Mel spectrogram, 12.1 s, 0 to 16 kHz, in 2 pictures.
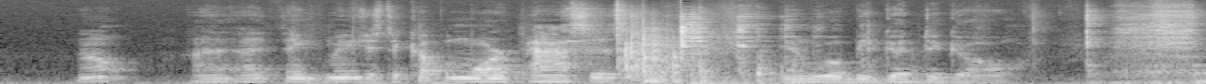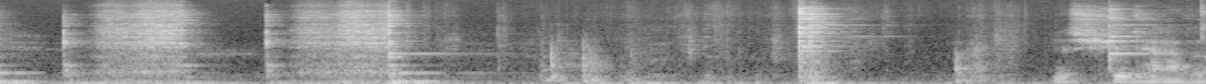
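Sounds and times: file scraping steel blade: 5.4s - 8.3s.

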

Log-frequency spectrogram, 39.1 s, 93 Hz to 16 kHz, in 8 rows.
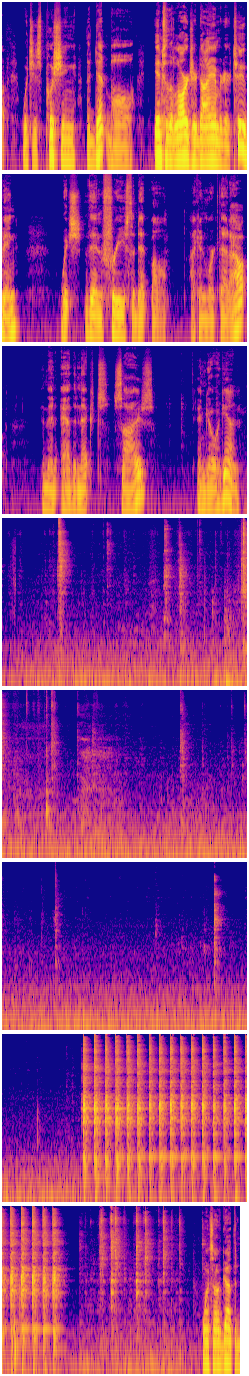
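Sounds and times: hammer tapping on metal tube: 31.0s - 35.6s
metallic clicks and scrapes: 35.8s - 38.1s.

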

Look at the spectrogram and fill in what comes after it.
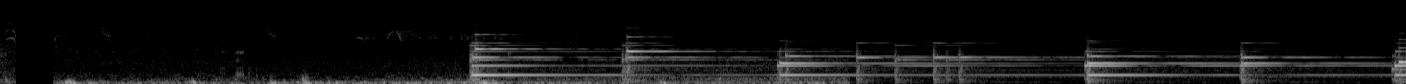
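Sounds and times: faint outdoor ambience: 0.0s - 8.6s
slow piano notes ringing: 4.7s - 14.0s.

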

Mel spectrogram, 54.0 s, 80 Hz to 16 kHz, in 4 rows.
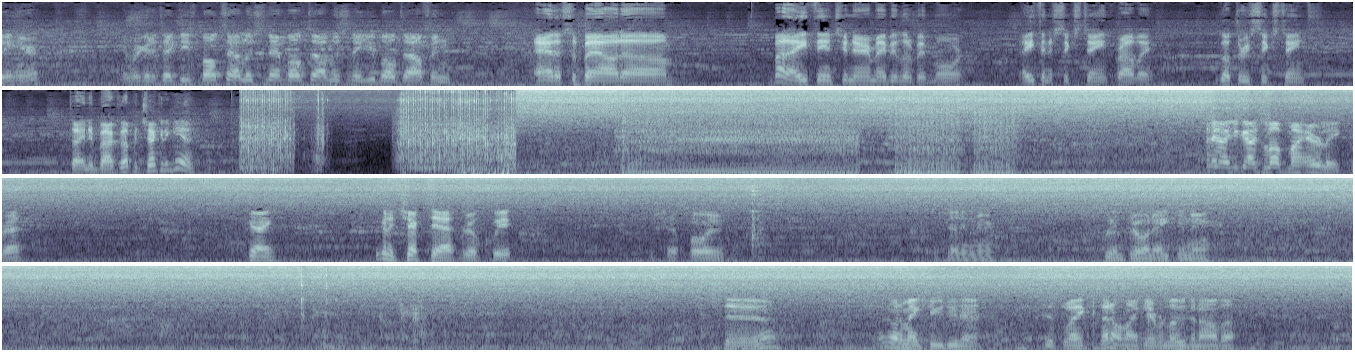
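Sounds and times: impact wrench hammering: 15.9s - 16.8s, 17.4s - 18.7s, 19.6s - 23.8s
air leak hissing: 15.9s - 54.0s.

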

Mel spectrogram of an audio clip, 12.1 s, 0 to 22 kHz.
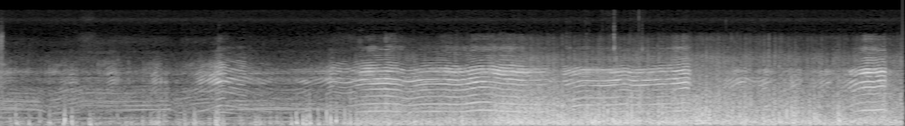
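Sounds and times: snowmobile engine running hard: 0.0s - 12.0s
wind rumble on microphone: 0.0s - 12.0s.

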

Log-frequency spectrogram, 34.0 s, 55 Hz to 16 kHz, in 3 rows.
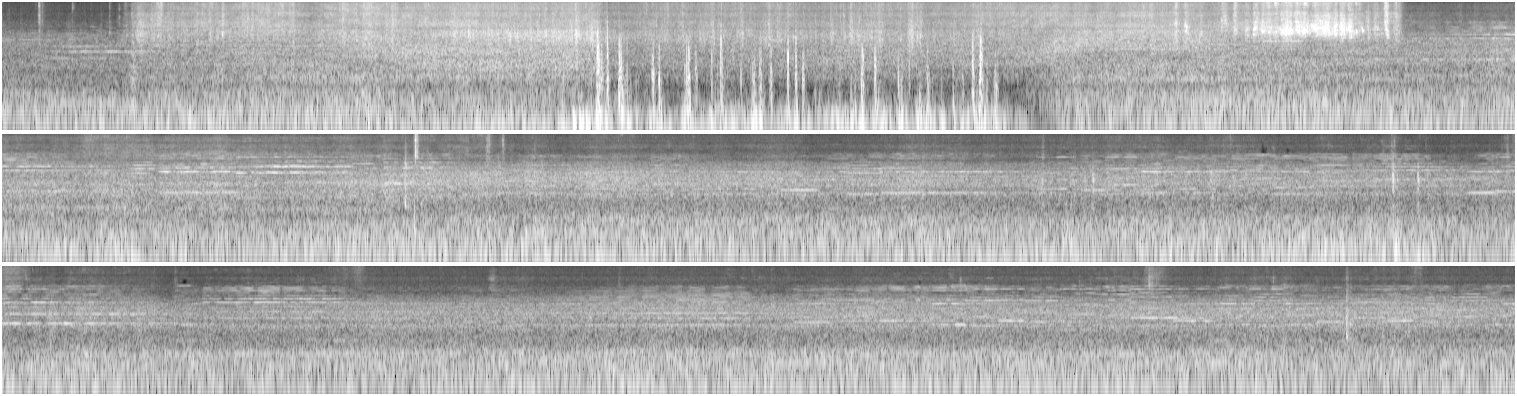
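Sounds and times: engine and road rumble: 0.0s - 34.0s
tyres hissing on wet road: 1.0s - 10.5s.

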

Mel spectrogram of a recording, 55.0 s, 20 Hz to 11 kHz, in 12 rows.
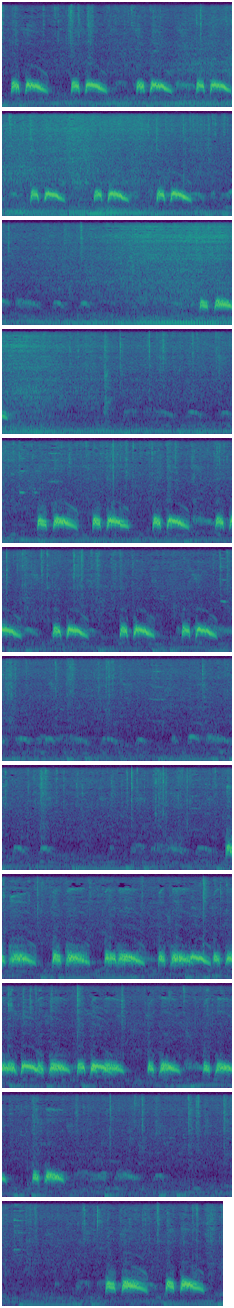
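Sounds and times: doves cooing: 0.0s - 55.0s.

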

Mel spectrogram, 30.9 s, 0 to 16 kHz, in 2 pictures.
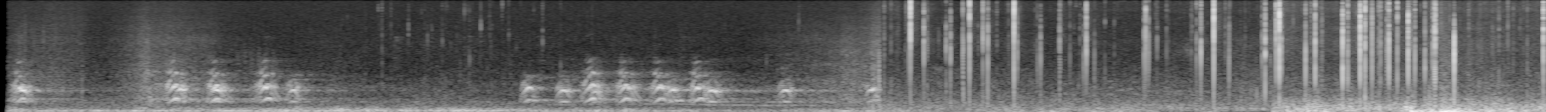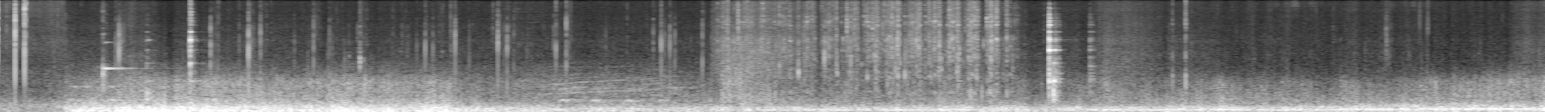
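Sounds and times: campfire crackling and popping: 3.6s - 5.3s, 8.8s - 30.9s
low rushing noise: 16.1s - 22.6s.

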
